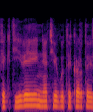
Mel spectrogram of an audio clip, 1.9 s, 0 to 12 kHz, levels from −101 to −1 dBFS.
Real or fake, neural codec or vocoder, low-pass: real; none; 7.2 kHz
